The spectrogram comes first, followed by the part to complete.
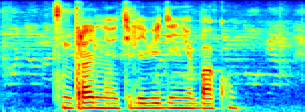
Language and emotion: Russian, neutral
